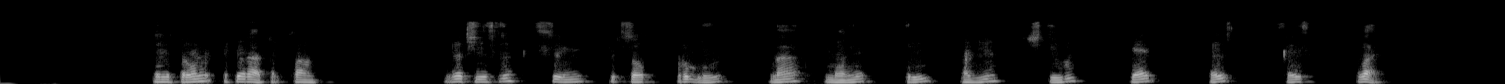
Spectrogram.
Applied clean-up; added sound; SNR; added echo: neural mask model Resemble Enhance denoiser.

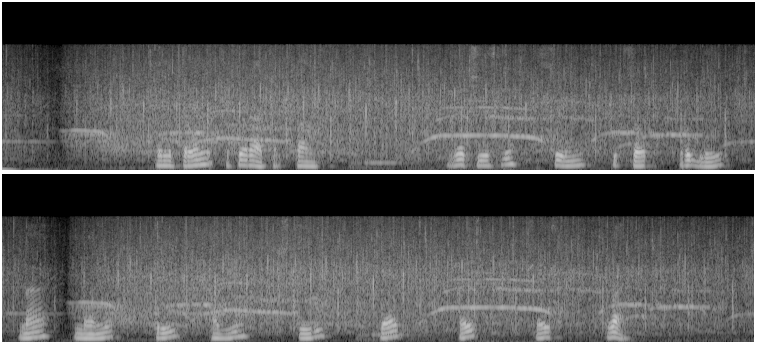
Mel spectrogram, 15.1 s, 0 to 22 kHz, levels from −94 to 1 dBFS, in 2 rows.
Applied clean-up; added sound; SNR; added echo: none; Applause; 1 dB; none.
